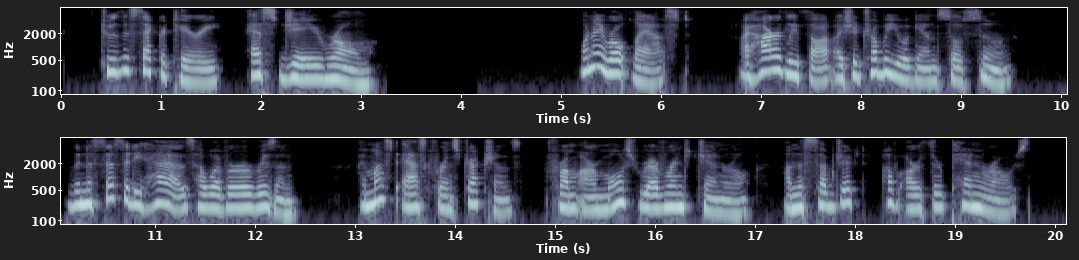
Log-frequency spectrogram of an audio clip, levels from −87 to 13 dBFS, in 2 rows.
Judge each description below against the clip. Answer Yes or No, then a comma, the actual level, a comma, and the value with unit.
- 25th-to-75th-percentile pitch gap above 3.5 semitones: Yes, wide, 5.4 semitones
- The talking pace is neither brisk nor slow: No, slow, 120 wpm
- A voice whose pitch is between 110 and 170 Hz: No, high, 200 Hz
